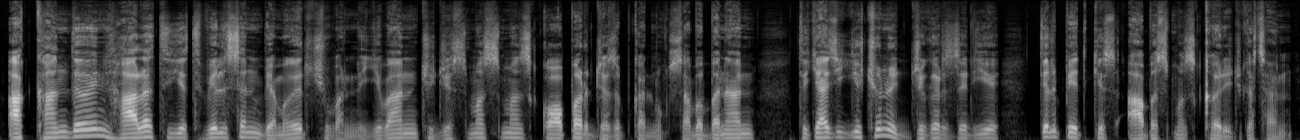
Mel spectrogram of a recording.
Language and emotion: Kashmiri, neutral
